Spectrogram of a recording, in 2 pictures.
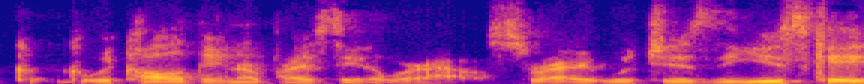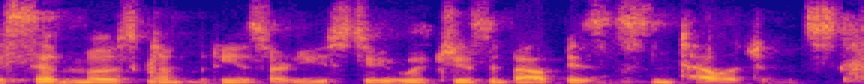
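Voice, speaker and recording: A man's voice: fairly low pitch, husky, no echo, rough recording. A man speaking as an executive guest in an interview, explaining things conversationally and often checking in with "right?". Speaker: tech sales strategy executive, interview guest.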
